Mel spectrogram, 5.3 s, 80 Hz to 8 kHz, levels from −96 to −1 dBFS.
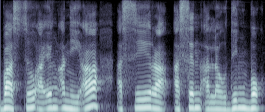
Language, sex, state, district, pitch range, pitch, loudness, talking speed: Mizo, male, Mizoram, Aizawl, 135-155 Hz, 150 Hz, -19 LUFS, 170 wpm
